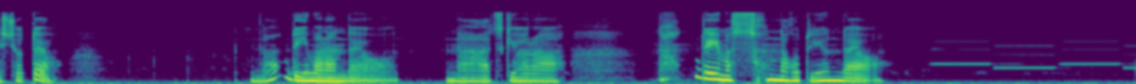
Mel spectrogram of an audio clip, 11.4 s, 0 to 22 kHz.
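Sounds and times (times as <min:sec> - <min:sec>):
speech: 0:00.0 - 0:00.6, 0:02.5 - 0:06.0, 0:06.6 - 0:08.9
low rumble: 0:00.0 - 0:11.3
distant two-tone ambulance siren: 0:09.0 - 0:11.3.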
